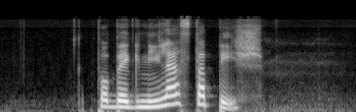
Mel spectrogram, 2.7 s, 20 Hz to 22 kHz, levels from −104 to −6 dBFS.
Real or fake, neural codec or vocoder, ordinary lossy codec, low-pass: fake; codec, 24 kHz, 3.1 kbps, DualCodec; Opus, 32 kbps; 10.8 kHz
